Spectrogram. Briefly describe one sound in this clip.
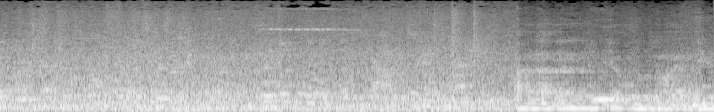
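A middle-aged man speaks with animation into a microphone, heard through loudspeakers.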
